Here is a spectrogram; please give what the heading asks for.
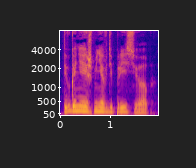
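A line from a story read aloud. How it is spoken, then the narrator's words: Sighing. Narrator (Russian): вздохнул проф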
